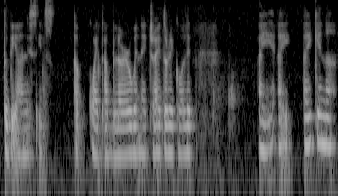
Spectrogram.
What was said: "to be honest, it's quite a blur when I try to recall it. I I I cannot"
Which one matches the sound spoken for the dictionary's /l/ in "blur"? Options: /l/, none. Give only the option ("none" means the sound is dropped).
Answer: /l/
